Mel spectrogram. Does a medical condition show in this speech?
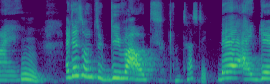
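Yes: cerebral palsy; from birth.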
